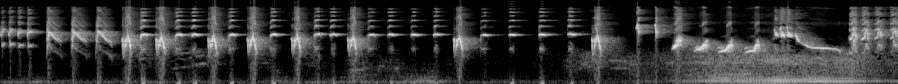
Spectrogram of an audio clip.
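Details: Asian pied starling pouring out rhythmic chattering notes in quick succession, then a run of descending whistled slurs, with some low background noise near the end.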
